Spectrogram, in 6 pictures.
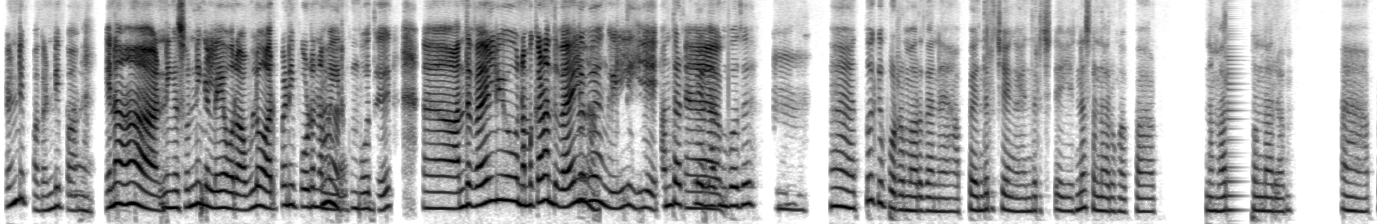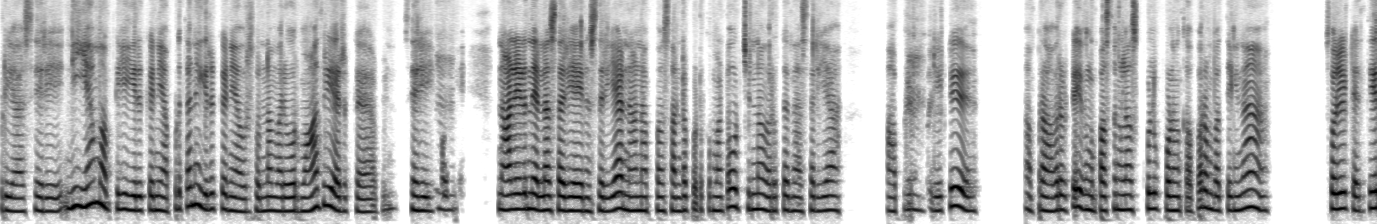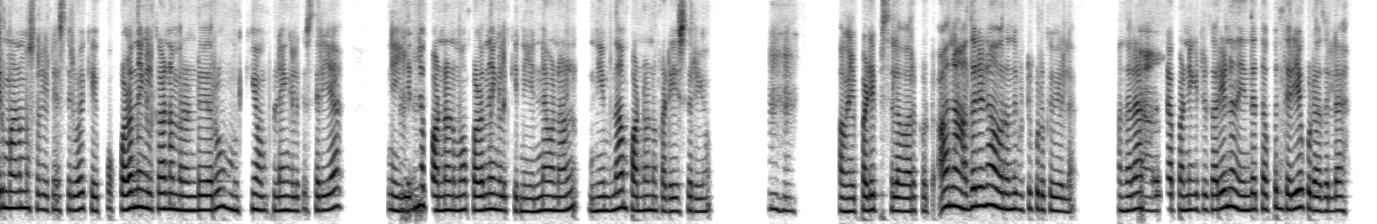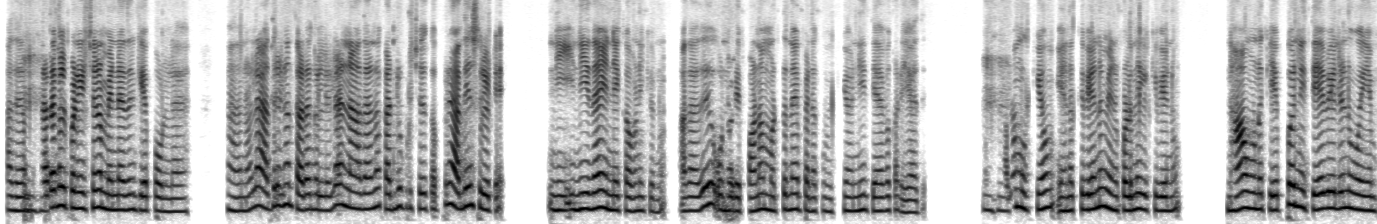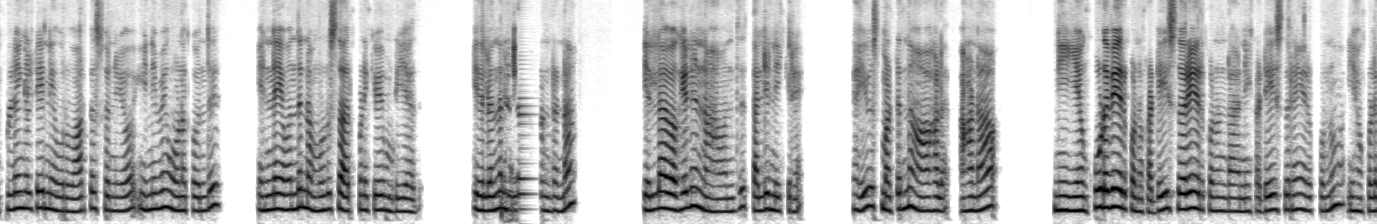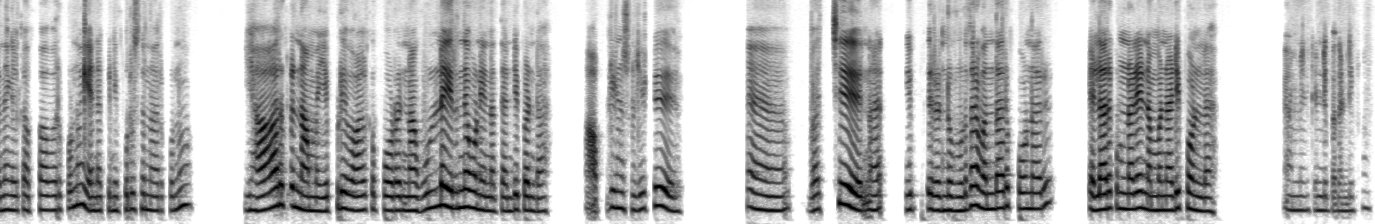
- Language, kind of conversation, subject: Tamil, podcast, உங்களுக்கு ஏற்பட்ட ஒரு பெரிய மனமாற்றம் எப்படி வந்தது என்று சொல்ல முடியுமா?
- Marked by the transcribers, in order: static; background speech; other background noise; drawn out: "ஏன்னா"; in English: "வேல்யூ"; in English: "வேல்யூவே"; distorted speech; in English: "டைவர்ஸ்"; other noise; tapping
